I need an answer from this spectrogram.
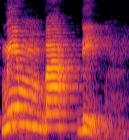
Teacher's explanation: Karena ada huruf ba di depannya, ya. Jadi asalnya min dibaca menjadi mim ba'di. Ya, itu contoh iklab, hurufnya ada satu ba.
